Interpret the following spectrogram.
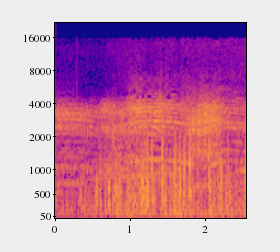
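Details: Merino sheep imported from Hungary, a flock being looked over by a buyer from Turkey: a dense, loud chorus of many overlapping bleats with continuous background din.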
